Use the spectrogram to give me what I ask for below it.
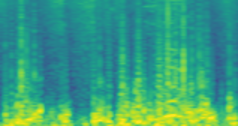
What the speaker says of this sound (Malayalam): അതിശക്തമായിട്ട് കാറ്റാണ്.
